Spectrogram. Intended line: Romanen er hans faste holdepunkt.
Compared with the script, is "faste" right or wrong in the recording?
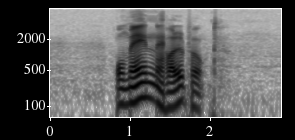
wrong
